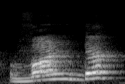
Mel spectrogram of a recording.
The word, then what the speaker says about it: vendent: ENT at the end of a verb is not pronounced. In whatever situation, whatever the verb is, ENT will be silent. Okay, so il, elle, vendent, vous vendez, nous vendons,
